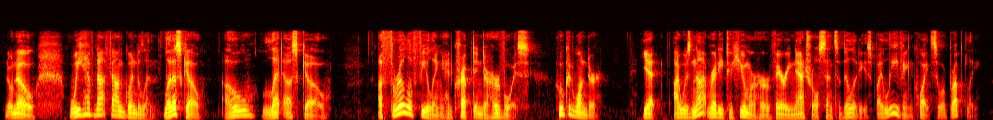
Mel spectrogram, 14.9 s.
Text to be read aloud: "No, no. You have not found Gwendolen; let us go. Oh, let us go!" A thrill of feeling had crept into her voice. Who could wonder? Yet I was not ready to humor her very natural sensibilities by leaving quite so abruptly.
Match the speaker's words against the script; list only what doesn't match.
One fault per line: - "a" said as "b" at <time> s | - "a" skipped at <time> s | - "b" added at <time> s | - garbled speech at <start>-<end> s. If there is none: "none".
- "You" said as "We" at 1.0 s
